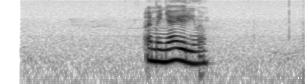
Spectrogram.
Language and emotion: Russian, neutral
